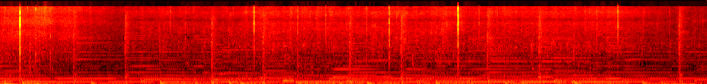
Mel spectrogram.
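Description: Potatoes sizzle softly in a cast iron Dutch oven over a campfire outdoors, with scattered sharp clicks and scrapes of stirring over a low, steady frying hiss.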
